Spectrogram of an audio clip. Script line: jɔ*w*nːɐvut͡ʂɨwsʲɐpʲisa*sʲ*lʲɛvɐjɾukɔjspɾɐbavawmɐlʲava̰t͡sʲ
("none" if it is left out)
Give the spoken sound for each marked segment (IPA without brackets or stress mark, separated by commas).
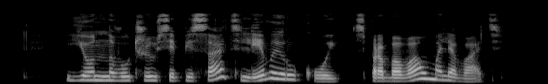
none, t͡sʲ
